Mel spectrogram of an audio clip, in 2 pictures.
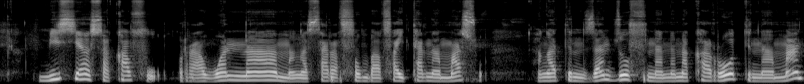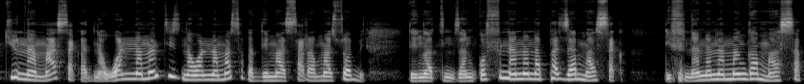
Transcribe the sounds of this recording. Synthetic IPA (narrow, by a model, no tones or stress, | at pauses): misiansakafṵrauaninəmaŋasaɾəfumbəfait̪anəmasu | aŋat̪inizanizofinananəkʰaɾot̪inamant̪iunamasakəna̰waninamant̪izinawaninamasakəd̪emasaɾamasuabe | d̪̥eaŋat̪inizanikoafinananəpazamasakə̥ | d̪̥efinananəmaŋɡamasakə̥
